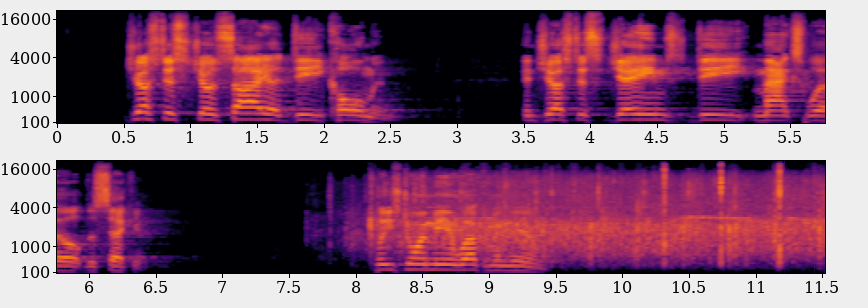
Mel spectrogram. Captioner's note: applause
